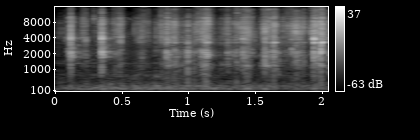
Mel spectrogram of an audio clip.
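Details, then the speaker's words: Needle-cage roller bearing on the crankshaft of a 125 motorcycle engine, removed from the crankcase and spun by hand: irregular dry high tinny clicking and rattle, play in the bearing, noise already heard when bought; worn needle bearing. "on sent quand même qu'il ya un petit bruit on va pas se mentir un petit bruit de villo écoutez moi ça roule c'est quoi le truc de ouf et en fait c'est tout le roulement qu'il ya dedans là le rouleau là"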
